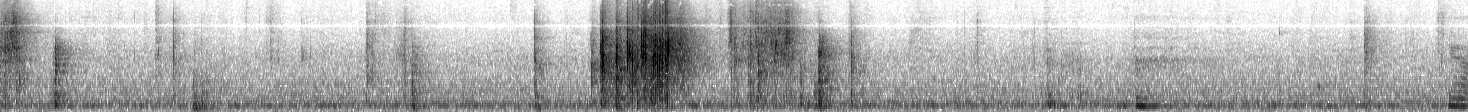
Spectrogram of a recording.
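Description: Tarot cards being shuffled by hand, a dense riffling burst of about two seconds in the middle with a few softer card taps before and after, fairly close against a quiet room.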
